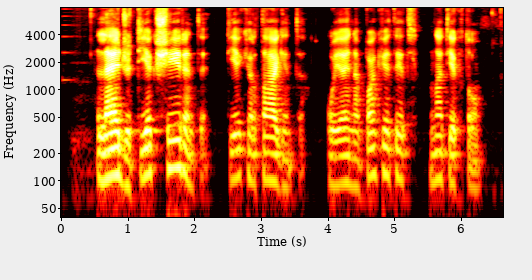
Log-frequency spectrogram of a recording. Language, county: Lithuanian, Marijampolė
